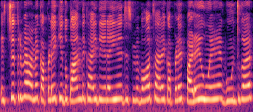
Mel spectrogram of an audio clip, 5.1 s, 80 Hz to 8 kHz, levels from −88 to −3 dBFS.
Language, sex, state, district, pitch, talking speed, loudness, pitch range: Hindi, female, Chandigarh, Chandigarh, 325 Hz, 260 wpm, -14 LUFS, 310-340 Hz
